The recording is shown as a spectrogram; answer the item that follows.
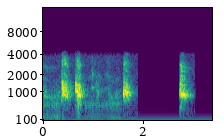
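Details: Two French bulldogs giving short, sharp barks, a pair close together, then a single bark and another after a second's pause, with quiet gaps between.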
